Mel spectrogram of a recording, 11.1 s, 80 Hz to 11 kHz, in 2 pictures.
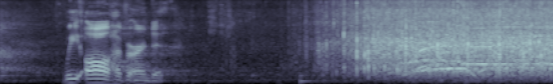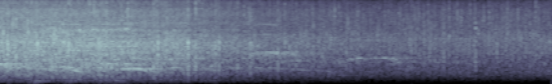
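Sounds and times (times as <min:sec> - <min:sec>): large audience applauding: 0:03.0 - 0:11.0
voices cheering: 0:03.8 - 0:10.1.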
